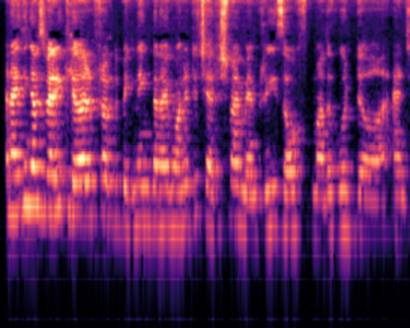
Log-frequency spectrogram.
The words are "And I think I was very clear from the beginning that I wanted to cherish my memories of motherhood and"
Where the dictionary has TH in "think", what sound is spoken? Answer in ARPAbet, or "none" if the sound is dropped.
T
